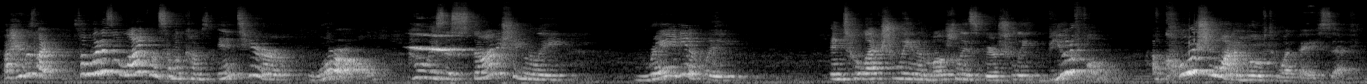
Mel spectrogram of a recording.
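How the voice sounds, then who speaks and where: At a book reception, a woman author takes questions from a small audience in a casual, digressive Q&A, thinking aloud in animated, broken phrases. She has a high voice with very lively intonation and a normal pace. The room is strongly reverberant, the mic is distant, and there's slight background noise.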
